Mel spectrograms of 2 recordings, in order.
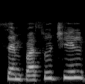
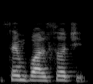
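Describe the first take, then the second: First: The word is said in the everyday pronunciation. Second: The word is said in the Nahuatl pronunciation. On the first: "You can pronounce that cempasúchil" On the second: "in the correct Nahuatl way"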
